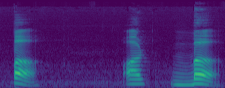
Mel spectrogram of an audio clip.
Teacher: When you say p or b, you see there is a complete closure of air flow at your lips. The upper lip and the lower lip, they are completely closed when this kind of a sound is produced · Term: stops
